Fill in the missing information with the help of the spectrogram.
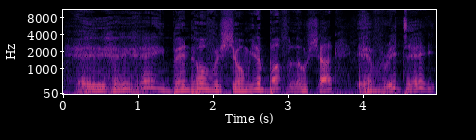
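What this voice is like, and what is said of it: Fat Albert impression. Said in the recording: “Perv Albert. Do that impression ... like a fat Albert, but he's perfect.”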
